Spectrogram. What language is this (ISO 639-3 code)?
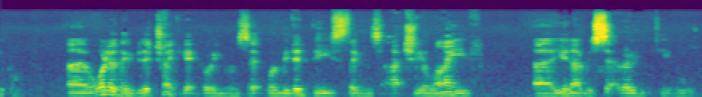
eng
